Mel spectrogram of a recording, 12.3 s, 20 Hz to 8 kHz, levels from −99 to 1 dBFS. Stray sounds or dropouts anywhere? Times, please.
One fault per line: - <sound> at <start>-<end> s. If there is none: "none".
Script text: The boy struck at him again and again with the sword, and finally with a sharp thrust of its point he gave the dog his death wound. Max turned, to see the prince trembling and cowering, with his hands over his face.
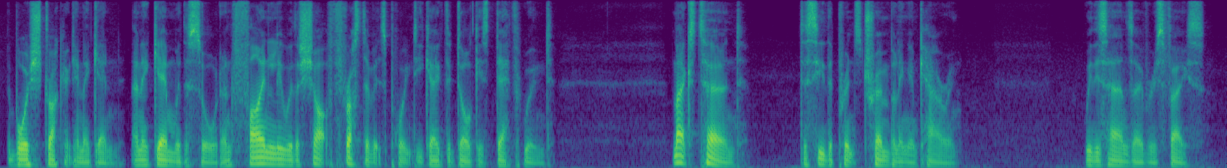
none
